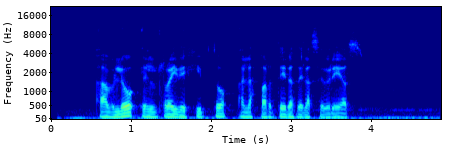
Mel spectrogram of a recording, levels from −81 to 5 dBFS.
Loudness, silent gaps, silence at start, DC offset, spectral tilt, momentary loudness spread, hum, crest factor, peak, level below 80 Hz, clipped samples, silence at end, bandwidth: -47 LUFS; none; 0.1 s; under 0.1%; -6.5 dB/octave; 21 LU; none; 20 dB; -28 dBFS; -56 dBFS; under 0.1%; 0 s; 11 kHz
